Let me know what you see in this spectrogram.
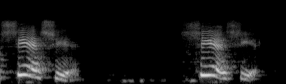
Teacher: Now these both are fourth tone. Fourth tone is a sudden falling tone.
